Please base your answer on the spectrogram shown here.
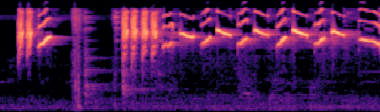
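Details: Olive-backed sunbird singing energetically: a rapid run of thin, high whistled slurs, alternately rising and falling, about two per second, opened by a burst of sharp buzzy chips; quiet background.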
